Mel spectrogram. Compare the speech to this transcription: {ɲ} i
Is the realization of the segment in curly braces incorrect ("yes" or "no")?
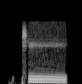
yes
